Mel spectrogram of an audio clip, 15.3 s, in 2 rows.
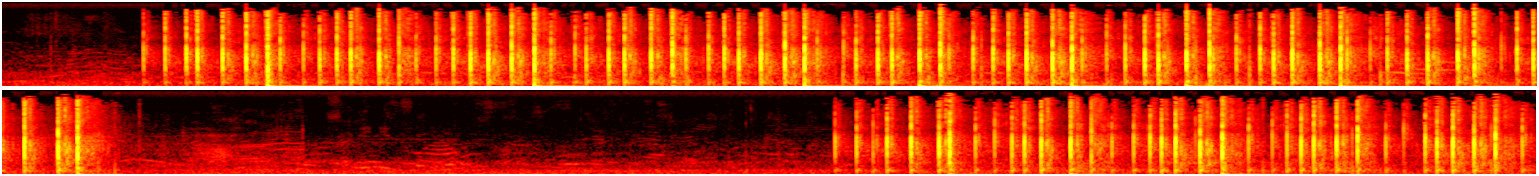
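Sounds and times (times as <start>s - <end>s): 
youth whip cracking: 0.7s - 8.3s, 11.8s - 15.3s.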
